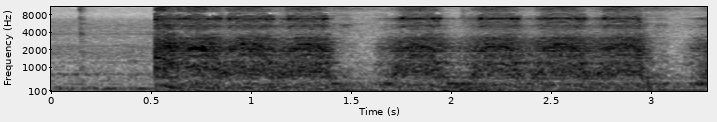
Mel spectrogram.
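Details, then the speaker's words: Kubota L285 4-cylinder diesel tractor, left outside 8+ years, cranked on a 200 amp plug-in starter after 30 s of glow plugs: steady even starter whir, engine never catches. A leaking fuel line and weak injector pressure were found afterwards. "I'm gonna do 30 seconds on the glow plugs, and then we'll try to crank her and see if she does."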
